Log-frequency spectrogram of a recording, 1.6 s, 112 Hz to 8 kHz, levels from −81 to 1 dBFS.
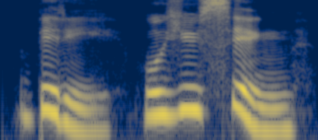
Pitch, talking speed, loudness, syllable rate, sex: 210 Hz, 150 wpm, -17 LUFS, 4.0 syllables/s, female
